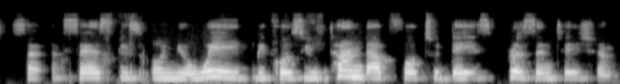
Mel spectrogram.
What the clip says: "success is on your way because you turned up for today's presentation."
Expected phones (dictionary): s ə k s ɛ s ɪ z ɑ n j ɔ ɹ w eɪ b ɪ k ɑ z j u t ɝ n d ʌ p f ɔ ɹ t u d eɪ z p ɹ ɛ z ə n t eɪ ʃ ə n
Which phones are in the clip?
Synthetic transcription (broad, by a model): s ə k s ɛ s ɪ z ɑ n j ɔ ɹ w eɪ b ɪ k ɑ z j u t ɝ n d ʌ p f ɔ ɹ t u d eɪ z p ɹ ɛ z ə n t eɪ ʃ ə n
